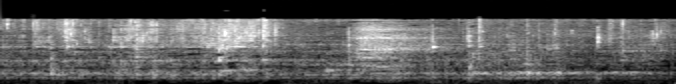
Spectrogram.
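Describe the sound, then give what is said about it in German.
Vegetable broth pours into a pot of cabbage as a steady, faint stream of splashing liquid that runs without a break from start to finish. “Jetzt tun wir die Gemüsebrühe”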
